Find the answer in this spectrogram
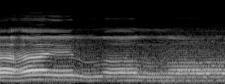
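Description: Unaccompanied male voice chanting a long, ornamented religious invocation in Arabic, drawing out 'Allah' in sustained wavering notes: loudest in the first half-second or so, then sinking to a softer held note.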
